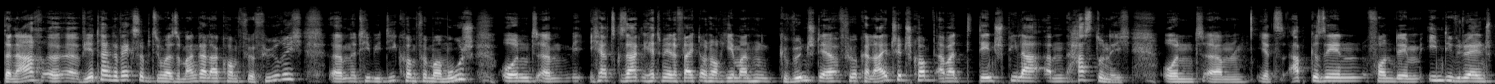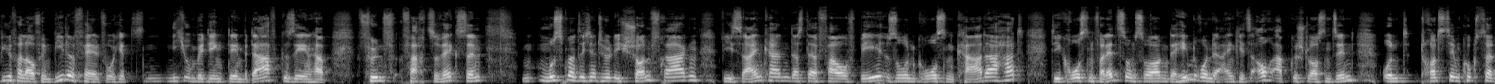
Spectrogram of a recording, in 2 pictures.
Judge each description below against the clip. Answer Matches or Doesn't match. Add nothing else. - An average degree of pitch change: Matches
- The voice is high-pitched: Doesn't match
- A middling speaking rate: Doesn't match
